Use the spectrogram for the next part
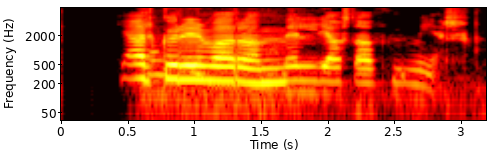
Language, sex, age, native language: Icelandic, male, 12, Icelandic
